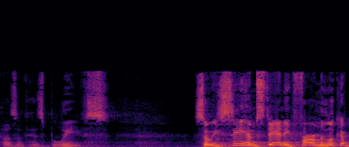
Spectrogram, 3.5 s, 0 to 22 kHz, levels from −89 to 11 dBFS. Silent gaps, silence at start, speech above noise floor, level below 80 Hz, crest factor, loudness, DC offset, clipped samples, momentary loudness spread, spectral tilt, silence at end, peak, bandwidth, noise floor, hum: none; 0.05 s; 36 dB; -68 dBFS; 18 dB; -25 LUFS; under 0.1%; under 0.1%; 21 LU; -4 dB/octave; 0 s; -8 dBFS; 11.5 kHz; -62 dBFS; none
